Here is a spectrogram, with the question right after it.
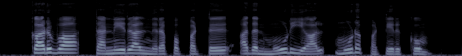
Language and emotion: Tamil, neutral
